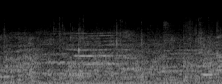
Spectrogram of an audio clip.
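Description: Indistinct chatter of several voices in a busy fast-food restaurant dining area, with a brief faint tone about a second in.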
